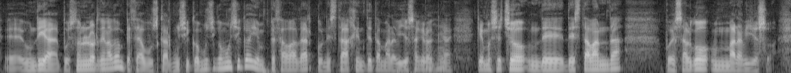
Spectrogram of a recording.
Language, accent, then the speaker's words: Spanish; Talarrubias, Extremadura, Spain; now in Talavera de la Reina, Spain; Residente en Talavera desde el 86, pero yo soy de Extremadura, concretamente de Talarrubias, de la provincia de Badajoz.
